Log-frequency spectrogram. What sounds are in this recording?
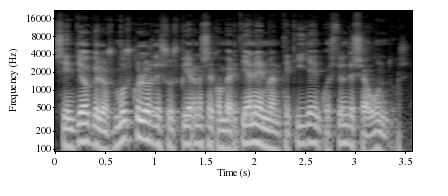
speech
